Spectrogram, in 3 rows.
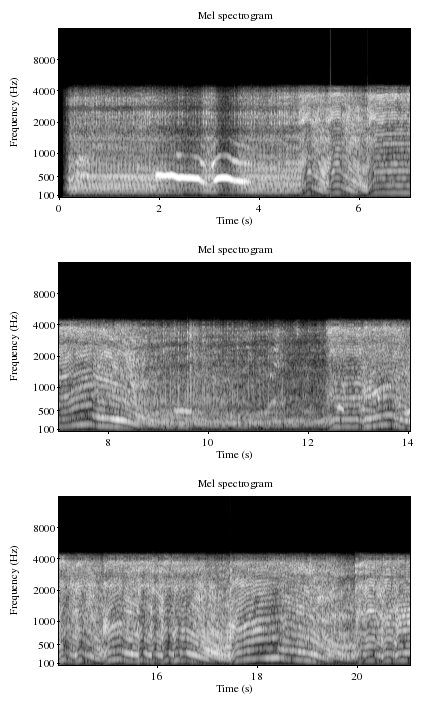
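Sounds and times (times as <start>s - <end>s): two-stroke engine idling and revving: 0.1s - 21.0s
dog whining: 1.9s - 3.9s.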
